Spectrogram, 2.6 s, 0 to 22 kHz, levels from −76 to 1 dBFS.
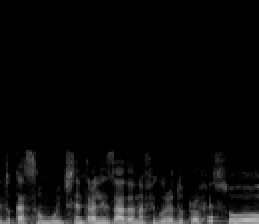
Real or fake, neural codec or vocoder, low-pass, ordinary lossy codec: real; none; 7.2 kHz; none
